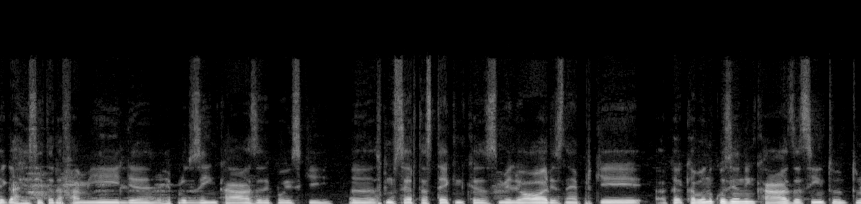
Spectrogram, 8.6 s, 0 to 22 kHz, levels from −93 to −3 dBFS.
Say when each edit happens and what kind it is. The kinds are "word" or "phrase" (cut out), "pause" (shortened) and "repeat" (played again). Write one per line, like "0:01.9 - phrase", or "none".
0:03.4 - pause

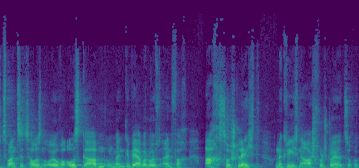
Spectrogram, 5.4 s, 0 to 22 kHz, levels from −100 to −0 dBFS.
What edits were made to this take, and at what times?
none

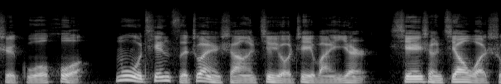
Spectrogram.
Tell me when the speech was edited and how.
0:01.0 - pause
0:03.8 - pause

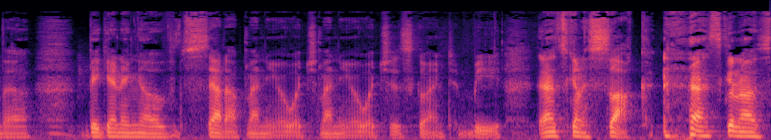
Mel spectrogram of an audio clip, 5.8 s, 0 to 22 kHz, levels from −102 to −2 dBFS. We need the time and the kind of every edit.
0:01.4 - word
0:02.4 - repeat

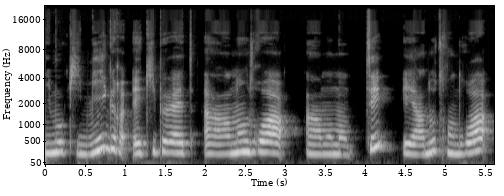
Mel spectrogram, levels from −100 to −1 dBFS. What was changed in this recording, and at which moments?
none

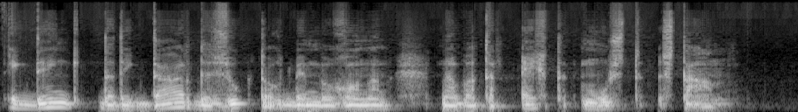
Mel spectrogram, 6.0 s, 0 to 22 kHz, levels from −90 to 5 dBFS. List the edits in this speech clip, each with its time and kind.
none

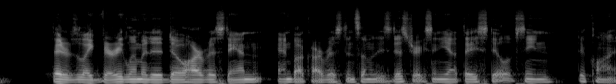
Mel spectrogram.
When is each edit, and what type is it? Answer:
none

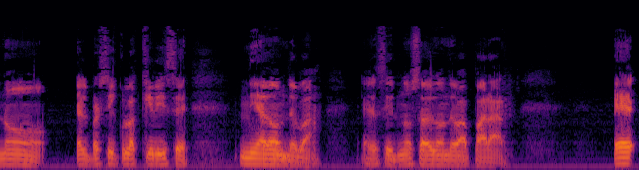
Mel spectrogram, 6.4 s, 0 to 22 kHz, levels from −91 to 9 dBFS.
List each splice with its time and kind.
none

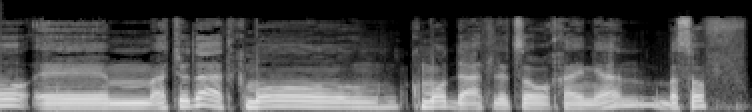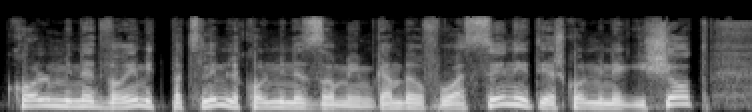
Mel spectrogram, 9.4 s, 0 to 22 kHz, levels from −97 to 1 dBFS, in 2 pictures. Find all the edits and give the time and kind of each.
none

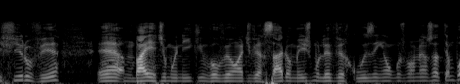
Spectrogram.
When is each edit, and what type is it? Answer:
0:01.2 - word

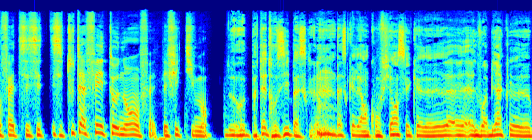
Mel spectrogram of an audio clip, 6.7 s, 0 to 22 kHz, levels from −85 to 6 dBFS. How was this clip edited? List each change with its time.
none

